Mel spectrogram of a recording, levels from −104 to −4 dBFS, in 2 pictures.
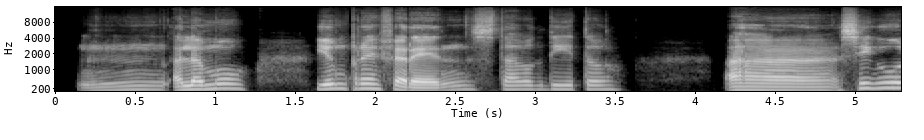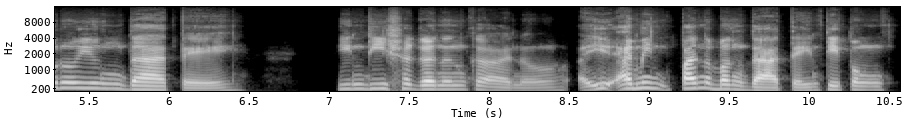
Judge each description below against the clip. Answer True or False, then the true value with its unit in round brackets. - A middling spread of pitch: False (5.8 semitones)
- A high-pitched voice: False (165 Hz)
